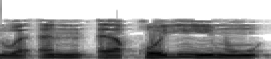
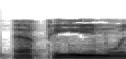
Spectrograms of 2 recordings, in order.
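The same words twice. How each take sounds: First: "أقيموا" with q overthickened, almost "qoy"; forced heavy qāf. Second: "أقيموا" smooth, with a clean long ee after q; lightly heavy qāf. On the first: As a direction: overdo the heaviness of q in "أقيموا". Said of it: "لا نتكلف التفخيم". («أقيموا» بتفخيم متكلف) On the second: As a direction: let "أقيموا" flow, q not forced. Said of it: "إذا كانت مكسورة نقول أقيموا". («أقيموا» بلا تكلف) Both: Shown as a demonstration.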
